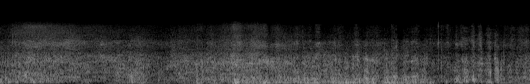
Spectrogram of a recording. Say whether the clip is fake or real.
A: fake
